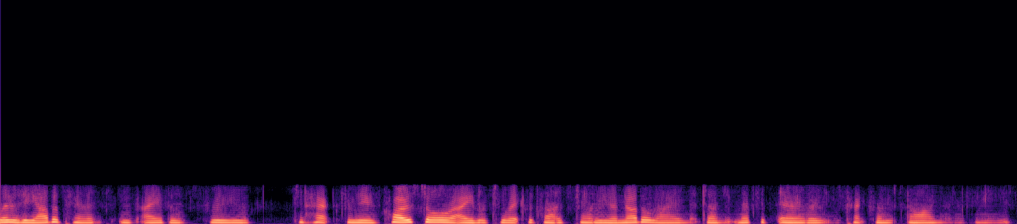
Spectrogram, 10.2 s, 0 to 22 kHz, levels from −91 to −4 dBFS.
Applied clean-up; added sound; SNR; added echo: neural separator model SepFormer WHAMR!.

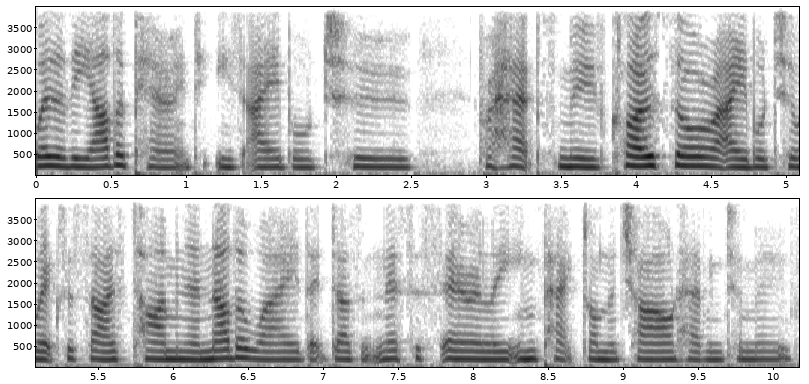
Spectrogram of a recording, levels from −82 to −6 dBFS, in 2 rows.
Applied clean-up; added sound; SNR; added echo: none; none; none; none.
